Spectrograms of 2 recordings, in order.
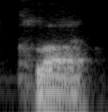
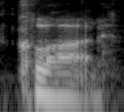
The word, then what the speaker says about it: Claude: Claude.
